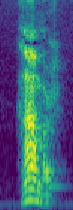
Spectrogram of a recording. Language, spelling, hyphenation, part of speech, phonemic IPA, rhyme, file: Dutch, hamer, ha‧mer, noun / verb, /ˈɦaː.mər/, -aːmər, Nl-hamer.ogg
- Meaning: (noun) hammer; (verb) inflection of hameren: 1. first-person singular present indicative 2. second-person singular present indicative 3. imperative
